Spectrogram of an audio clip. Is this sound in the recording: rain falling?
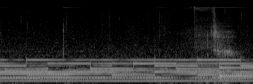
yes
